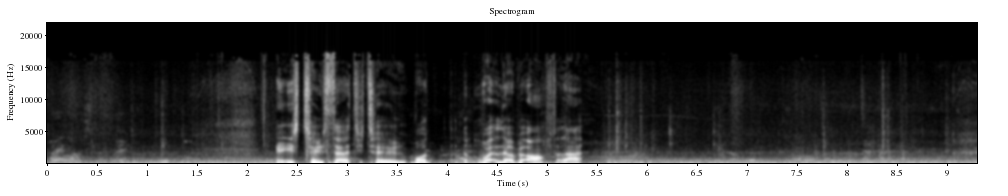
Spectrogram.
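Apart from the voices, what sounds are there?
inside a moving bus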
